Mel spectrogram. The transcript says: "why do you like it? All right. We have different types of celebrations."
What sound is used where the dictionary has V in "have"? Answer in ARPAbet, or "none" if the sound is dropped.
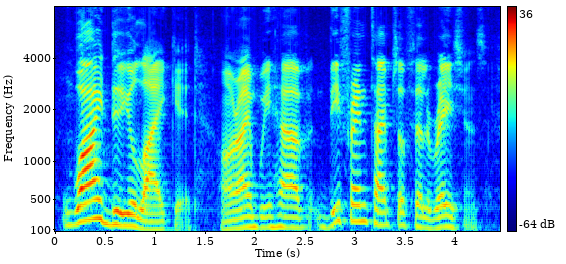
V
